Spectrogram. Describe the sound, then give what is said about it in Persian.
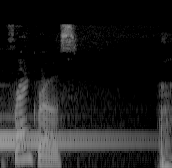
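A telephone rings with a short electronic chime, two quick bright tones followed by a steady sustained tone, while a voice speaks briefly at the start and again at the end. “این تلفن هی زنگ میزنن.”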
